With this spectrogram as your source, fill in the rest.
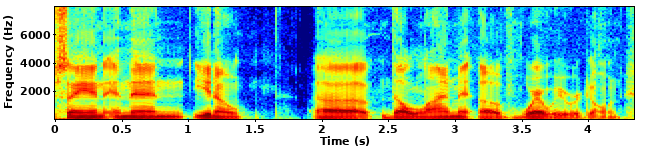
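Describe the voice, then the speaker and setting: A plain, everyday voice in an American accent at a moderate pace. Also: man. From Texas (Fort Worth, Waco). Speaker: podcaster. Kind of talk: casual interview.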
